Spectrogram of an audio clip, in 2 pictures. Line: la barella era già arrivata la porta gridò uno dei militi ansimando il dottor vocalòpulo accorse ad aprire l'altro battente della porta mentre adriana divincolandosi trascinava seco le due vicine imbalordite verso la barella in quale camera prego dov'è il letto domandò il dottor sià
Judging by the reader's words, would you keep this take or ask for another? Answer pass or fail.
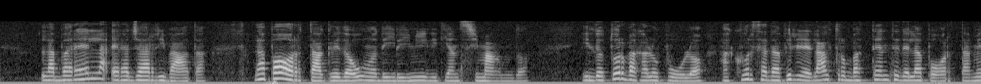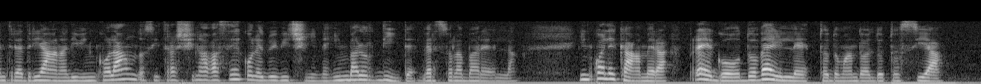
fail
